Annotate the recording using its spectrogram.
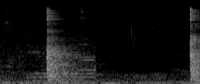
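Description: Table tennis ball hit off a paddle and bouncing on the table: a few sharp clicks about half a second apart, the first about half a second in and the loudest near the end.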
